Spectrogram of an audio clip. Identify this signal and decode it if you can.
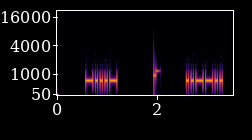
Morse code, heard as a keyed tone, about 25 wpm, 700 Hz. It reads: <BT> ?
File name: Single Punctuation-Prosign - Rapid-Fire - 25wpm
